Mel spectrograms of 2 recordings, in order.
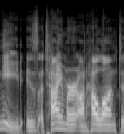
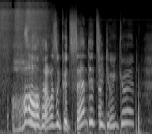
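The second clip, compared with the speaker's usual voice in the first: very high-pitched put-on play voice; 12 semitones higher than usual. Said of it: "I don't even need to try for this high pitched voice".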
